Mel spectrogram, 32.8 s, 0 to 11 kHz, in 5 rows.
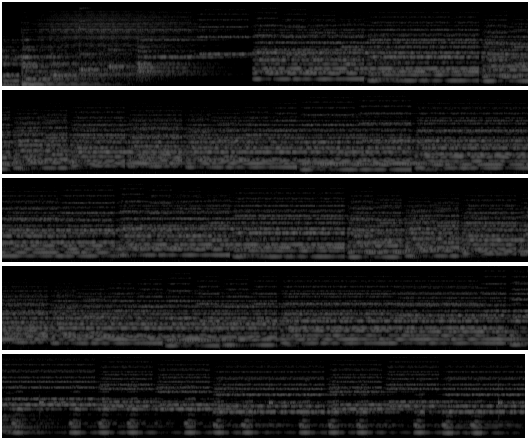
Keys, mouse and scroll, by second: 2.9 h, 4.2-4.9 middle drag, 4.9 click, 5.4 KP_7, 8.5 click, 9.9 middle click, 11.1-14.3 middle drag, 14.3 click, 15.6-17.4 middle drag, 17.4-19.8 drag, 32.6 click.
